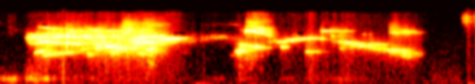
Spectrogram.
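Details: A chaotic jumble of harsh, buzzy chatter, quick whistles and squeaky rattles, changing rapidly one after another, from introduced Common starlings (Sturnus vulgaris) in New York City. It is possibly more than one starling calling at once.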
